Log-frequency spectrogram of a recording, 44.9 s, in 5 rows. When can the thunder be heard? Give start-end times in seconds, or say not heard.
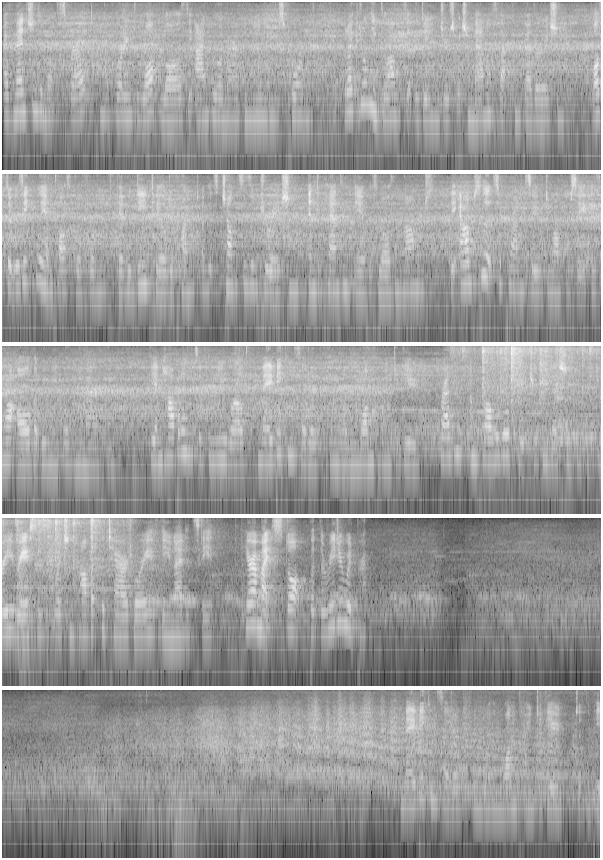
12.1-13.2, 37.1-39.8.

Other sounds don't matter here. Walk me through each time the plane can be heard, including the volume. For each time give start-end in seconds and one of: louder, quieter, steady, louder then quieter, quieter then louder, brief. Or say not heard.
0.0-44.8 quieter then louder.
